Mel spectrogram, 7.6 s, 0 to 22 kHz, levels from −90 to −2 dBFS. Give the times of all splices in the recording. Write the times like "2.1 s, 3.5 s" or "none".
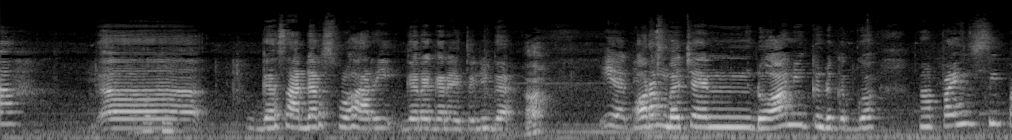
4.6 s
